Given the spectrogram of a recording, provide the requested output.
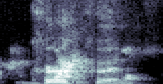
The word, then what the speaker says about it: Korakuen: Korakuen Hall, god damn it. You're the one who's supposed to be able to pronounce it. Korakuen.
